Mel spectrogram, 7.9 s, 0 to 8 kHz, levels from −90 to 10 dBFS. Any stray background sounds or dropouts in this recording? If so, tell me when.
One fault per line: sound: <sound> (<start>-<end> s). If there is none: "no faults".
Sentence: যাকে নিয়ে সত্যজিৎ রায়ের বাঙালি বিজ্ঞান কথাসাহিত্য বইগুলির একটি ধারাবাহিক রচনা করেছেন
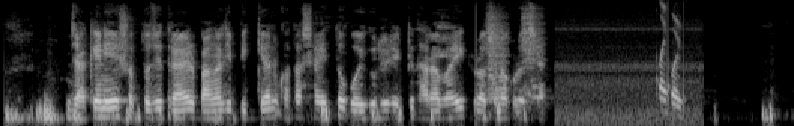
sound: chirp (6.6-6.9 s)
